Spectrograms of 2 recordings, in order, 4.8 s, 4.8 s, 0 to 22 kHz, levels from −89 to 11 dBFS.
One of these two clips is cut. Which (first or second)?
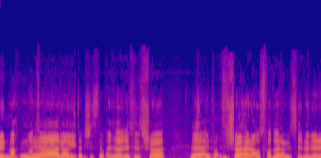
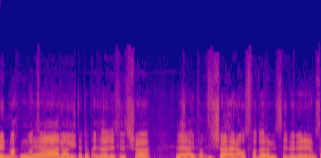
second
